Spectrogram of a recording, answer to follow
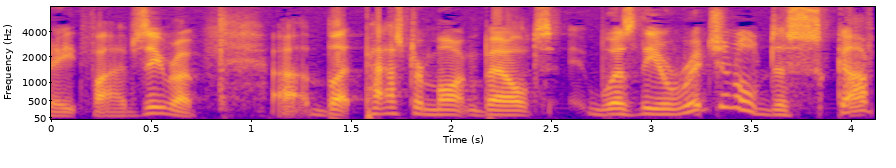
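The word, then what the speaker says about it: Biltz: Blood Moons by Mark belts b i l TZ but you pronounce it belt um he uh he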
